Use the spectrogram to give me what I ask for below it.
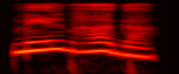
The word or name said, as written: ಮೇಲುಭಾಗ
